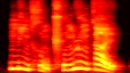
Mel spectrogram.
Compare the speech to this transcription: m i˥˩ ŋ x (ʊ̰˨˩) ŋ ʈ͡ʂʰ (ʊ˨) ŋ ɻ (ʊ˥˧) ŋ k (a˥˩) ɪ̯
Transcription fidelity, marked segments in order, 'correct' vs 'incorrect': correct, incorrect: ʊ˧˥, correct, correct

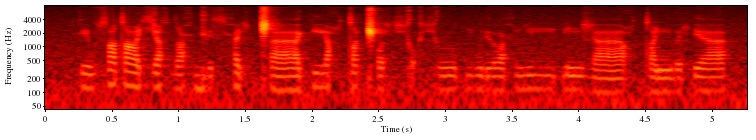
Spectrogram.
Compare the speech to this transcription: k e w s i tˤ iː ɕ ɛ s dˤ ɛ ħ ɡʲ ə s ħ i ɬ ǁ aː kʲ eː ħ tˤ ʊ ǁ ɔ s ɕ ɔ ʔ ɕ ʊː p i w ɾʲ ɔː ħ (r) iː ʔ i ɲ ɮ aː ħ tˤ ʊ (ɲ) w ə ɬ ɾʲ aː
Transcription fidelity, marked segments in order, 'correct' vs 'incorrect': incorrect: ɮ, correct

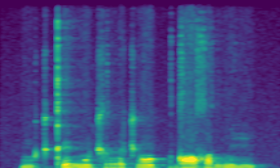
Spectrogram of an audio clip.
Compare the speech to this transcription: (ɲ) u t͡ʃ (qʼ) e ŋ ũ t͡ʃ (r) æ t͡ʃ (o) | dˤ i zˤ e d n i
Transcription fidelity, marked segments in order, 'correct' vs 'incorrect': incorrect: m, incorrect: kʼ, correct, incorrect: õ

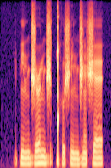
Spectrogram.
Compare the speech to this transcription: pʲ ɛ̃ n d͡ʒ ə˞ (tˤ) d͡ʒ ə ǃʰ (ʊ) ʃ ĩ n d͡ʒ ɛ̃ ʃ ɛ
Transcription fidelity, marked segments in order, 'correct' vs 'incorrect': incorrect: n, correct

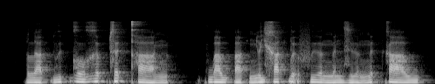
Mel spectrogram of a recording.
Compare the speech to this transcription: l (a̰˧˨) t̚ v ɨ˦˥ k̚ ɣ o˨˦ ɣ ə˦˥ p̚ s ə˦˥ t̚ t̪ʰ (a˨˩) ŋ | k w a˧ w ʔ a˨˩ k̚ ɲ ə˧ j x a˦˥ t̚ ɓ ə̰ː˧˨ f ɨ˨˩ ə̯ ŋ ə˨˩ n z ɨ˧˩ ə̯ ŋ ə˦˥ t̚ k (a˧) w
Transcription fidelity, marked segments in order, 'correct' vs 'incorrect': incorrect: a˨˩, correct, correct

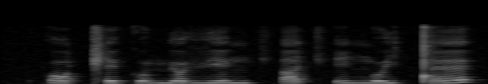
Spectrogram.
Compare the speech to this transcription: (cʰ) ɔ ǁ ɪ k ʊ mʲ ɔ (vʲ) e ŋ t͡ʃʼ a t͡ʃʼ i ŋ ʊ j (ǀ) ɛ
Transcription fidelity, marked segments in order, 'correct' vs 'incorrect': incorrect: k, correct, incorrect: ǃ

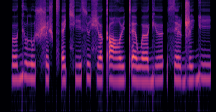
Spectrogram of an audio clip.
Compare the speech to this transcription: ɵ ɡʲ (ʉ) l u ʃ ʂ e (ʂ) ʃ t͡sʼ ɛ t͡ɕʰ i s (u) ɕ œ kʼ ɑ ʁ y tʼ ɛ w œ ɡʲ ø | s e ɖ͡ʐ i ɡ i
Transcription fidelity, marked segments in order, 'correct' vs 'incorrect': incorrect: u, incorrect: none, incorrect: ʉ

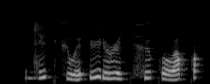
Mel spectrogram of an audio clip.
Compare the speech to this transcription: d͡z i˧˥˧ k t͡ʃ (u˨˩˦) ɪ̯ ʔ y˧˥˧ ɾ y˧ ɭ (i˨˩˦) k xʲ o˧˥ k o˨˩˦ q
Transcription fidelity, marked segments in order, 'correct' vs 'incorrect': correct, correct

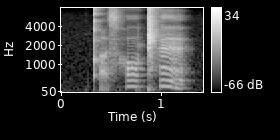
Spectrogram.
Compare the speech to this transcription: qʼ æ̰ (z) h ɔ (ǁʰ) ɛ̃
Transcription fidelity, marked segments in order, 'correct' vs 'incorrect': incorrect: s, correct

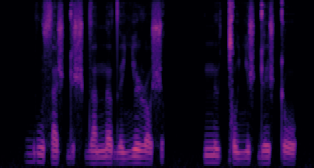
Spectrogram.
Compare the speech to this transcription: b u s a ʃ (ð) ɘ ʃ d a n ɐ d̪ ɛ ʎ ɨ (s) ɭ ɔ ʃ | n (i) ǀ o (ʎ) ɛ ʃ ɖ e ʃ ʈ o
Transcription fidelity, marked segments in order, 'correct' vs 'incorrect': incorrect: ɖ, incorrect: none, incorrect: ɨ, correct

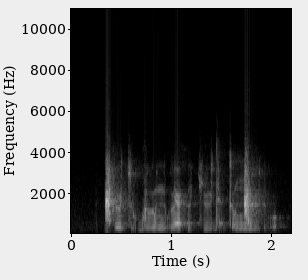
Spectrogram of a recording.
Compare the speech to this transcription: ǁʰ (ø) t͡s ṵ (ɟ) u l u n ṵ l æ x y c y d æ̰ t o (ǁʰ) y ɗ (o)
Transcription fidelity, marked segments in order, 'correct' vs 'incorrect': correct, incorrect: ɡ, incorrect: ŋ͡ǁ, incorrect: o̰

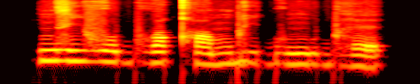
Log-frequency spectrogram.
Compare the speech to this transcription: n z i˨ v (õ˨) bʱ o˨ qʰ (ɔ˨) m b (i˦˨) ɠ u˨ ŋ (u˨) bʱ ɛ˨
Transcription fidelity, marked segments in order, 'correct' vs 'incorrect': incorrect: o˨, correct, correct, correct

